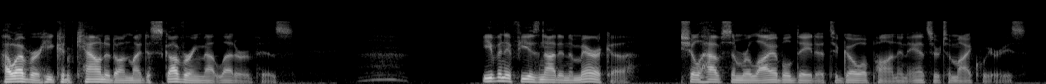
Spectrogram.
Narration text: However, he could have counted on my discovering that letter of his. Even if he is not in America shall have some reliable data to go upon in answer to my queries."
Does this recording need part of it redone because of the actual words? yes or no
no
